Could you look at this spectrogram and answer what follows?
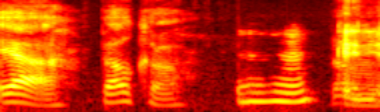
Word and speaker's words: Belko: am i referencing I was Belko or not Belk Bay yeah Bellco mm-hmm can you spell that for me B ELC oh okay yes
